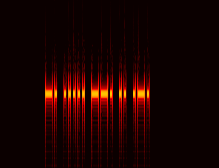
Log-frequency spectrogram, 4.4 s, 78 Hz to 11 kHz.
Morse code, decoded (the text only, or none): N5GIR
